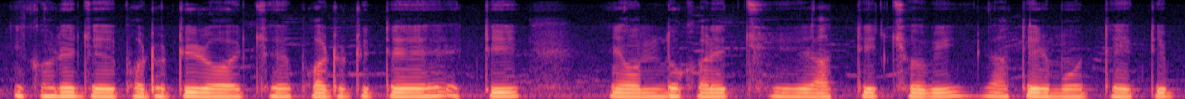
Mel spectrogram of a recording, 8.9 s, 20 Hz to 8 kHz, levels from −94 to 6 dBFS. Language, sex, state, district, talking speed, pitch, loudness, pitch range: Bengali, male, West Bengal, North 24 Parganas, 100 wpm, 115 Hz, -15 LUFS, 110-120 Hz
